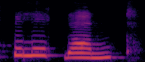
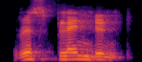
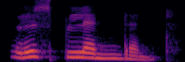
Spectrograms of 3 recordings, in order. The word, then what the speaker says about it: resplendent: what are the two words i gave you dent that's not how you pronounce the word it's pronounced as resplendent resplendent resplendent what is the meaning carefully no have you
